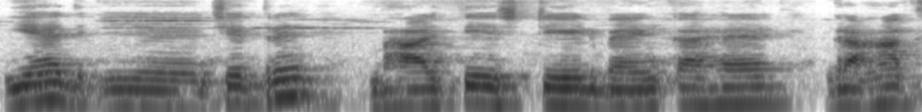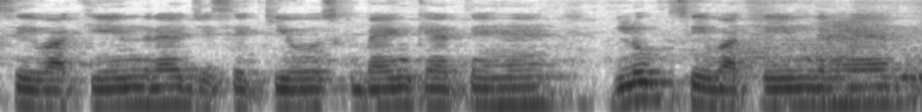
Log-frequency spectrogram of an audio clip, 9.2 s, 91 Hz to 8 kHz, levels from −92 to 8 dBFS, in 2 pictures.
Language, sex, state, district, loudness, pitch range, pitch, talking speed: Hindi, male, Madhya Pradesh, Katni, -18 LUFS, 115-125 Hz, 120 Hz, 130 wpm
